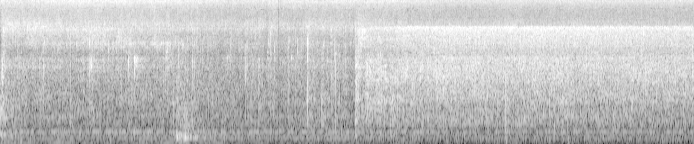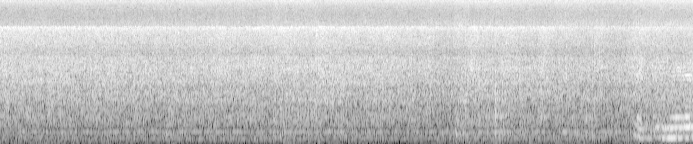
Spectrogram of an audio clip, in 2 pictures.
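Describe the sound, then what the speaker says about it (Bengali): Ginger and green chili paste sizzles steadily in a pan for a Bengali jute-leaf dal, with a sharp jump in frying noise a few seconds in, occasional stirring scrapes and a faint background hum. "এখানে মশলাটা ভালো করে একটু ভেজে নেব"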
